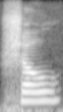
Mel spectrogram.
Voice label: "shou1", taiwanese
